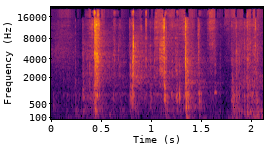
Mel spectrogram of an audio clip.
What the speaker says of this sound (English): Just close my knife up so I don't cut myself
